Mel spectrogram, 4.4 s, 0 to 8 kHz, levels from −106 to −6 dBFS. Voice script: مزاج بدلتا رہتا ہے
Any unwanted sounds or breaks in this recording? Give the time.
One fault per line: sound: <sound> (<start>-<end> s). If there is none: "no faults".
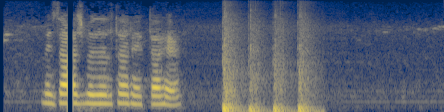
sound: dropout (0.7-0.7 s)
sound: thud (2.2-3.3 s)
